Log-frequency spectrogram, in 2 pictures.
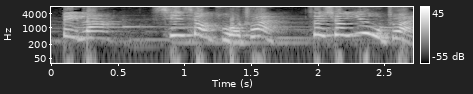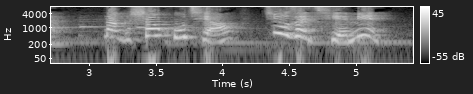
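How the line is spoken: Loud. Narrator (Chinese): 兰姆大声说

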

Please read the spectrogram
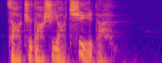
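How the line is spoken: Sighing. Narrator (Chinese): 乃叹道

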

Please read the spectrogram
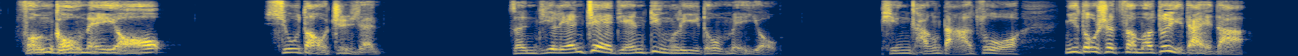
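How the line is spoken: Angry stern rebuke. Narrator (Chinese): 朴云子 不由发怒 厉声呵斥道

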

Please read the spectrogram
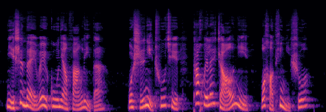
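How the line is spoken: Laughing. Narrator (Chinese): 凤姐笑道

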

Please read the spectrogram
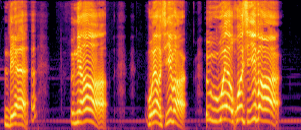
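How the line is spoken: Wailing cry. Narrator (Chinese): 大傻子的哭喊声

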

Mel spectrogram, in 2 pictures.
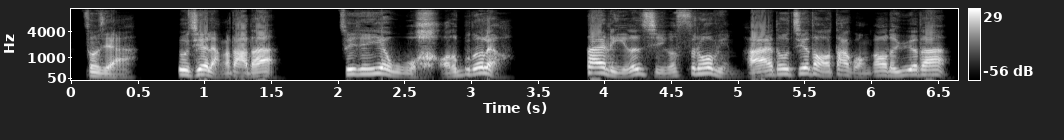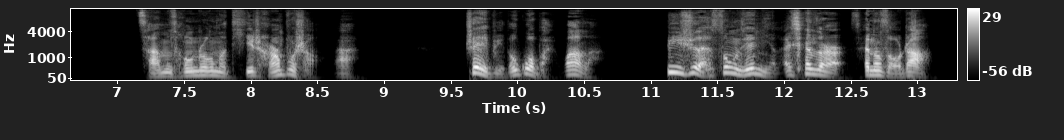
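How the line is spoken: Smiling. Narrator (Chinese): 张帆对我笑道

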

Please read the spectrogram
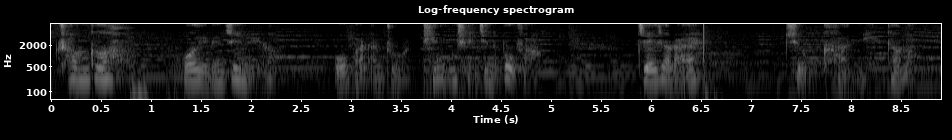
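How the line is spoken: Sighing, low murmur. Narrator (Chinese): 寒山 轻轻叹了口气，自言自语的低声说道

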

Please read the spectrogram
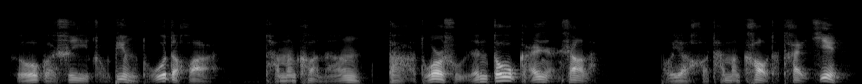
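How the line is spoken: Whispered. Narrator (Chinese): 夏雷凑到他的耳边，小声的道

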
